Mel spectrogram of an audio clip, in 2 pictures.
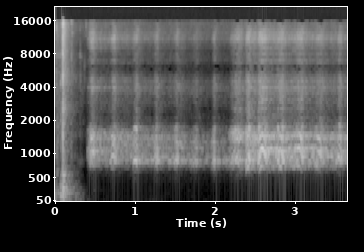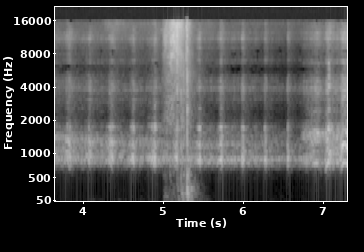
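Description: Recorded sinister laugh played through the small built-in speaker of a LEGO Mindstorms EV3 brick, tinny and pulsing. There is a thump at the start as the motor-driven scarecrow arm swings up, and another thump about five seconds in.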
